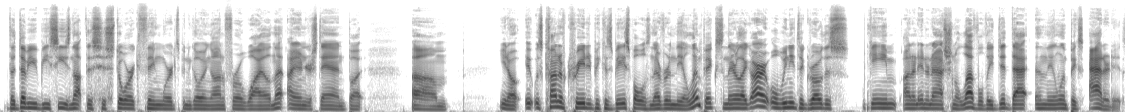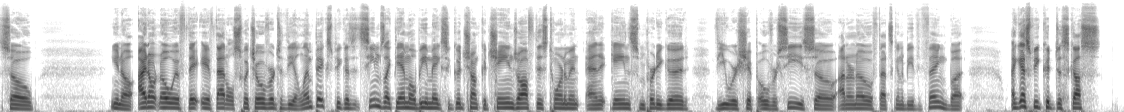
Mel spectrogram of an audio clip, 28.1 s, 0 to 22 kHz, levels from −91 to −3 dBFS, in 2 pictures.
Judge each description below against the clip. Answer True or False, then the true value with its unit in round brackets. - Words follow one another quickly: True (245 wpm)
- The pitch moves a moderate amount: True (3.1 semitones)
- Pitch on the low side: False (150 Hz)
